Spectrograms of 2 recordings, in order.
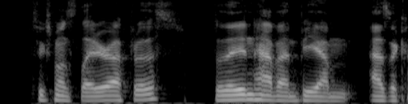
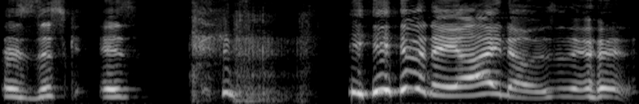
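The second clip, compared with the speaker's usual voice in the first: laughing; 8 semitones higher, slower than usual. Real, not acted. Streamer laughing at AI joke.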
